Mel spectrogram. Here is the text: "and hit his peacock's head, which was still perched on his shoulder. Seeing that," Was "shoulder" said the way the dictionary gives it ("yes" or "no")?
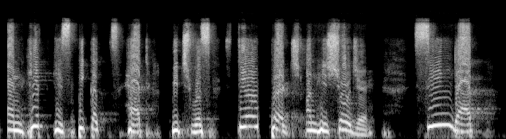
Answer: yes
